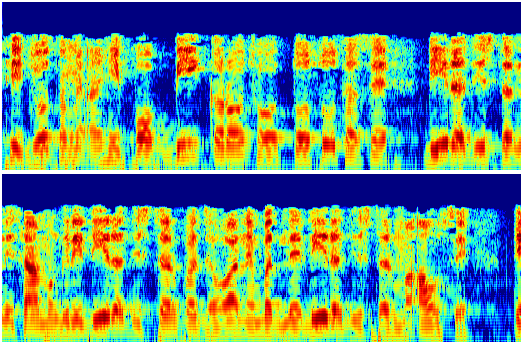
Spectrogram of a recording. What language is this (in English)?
Gujarati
